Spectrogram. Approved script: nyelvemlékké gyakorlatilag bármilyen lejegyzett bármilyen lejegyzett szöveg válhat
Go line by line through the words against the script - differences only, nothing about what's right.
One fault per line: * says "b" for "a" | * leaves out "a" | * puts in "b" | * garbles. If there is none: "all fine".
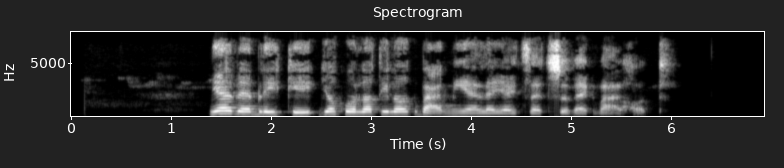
* leaves out "bármilyen lejegyzett"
